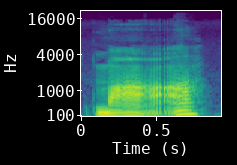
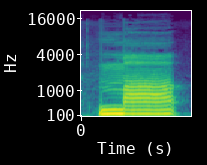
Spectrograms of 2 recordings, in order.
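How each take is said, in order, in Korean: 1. 3성으로 발음합니다. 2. 1성으로 발음합니다. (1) "삼" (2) "일"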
